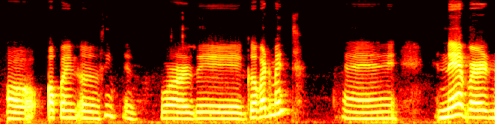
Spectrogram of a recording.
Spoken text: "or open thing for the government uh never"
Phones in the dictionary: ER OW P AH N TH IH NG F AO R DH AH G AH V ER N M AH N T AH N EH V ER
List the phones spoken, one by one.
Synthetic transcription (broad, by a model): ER OW P AH N S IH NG F AO R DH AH G AH V ER N M AH N T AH N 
